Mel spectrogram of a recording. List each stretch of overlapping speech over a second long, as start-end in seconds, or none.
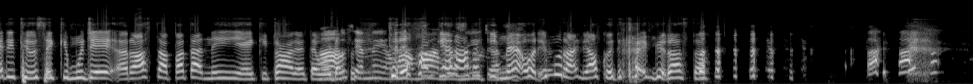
3.2-5.4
